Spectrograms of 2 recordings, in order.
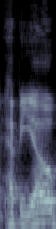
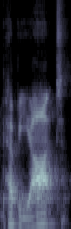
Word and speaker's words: Pepiot: go the pitcher uh you might might want to say Ryan pepio but it's Ryan pepiot that is how you say it I know that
